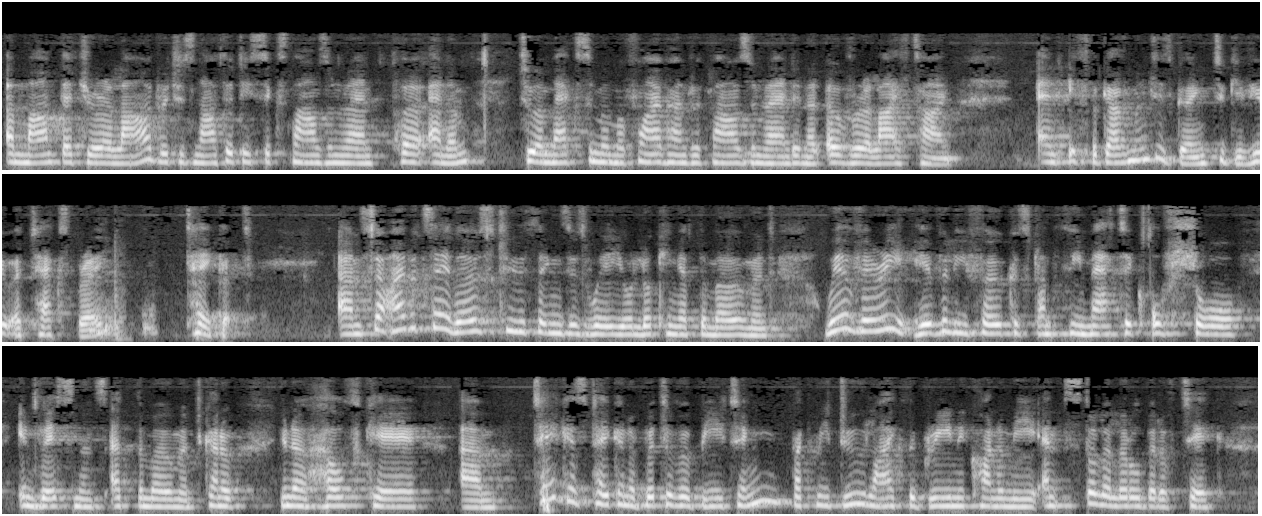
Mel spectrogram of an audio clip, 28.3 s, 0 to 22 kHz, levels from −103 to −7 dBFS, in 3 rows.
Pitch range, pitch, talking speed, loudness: 180-220 Hz, 195 Hz, 205 wpm, -20 LUFS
